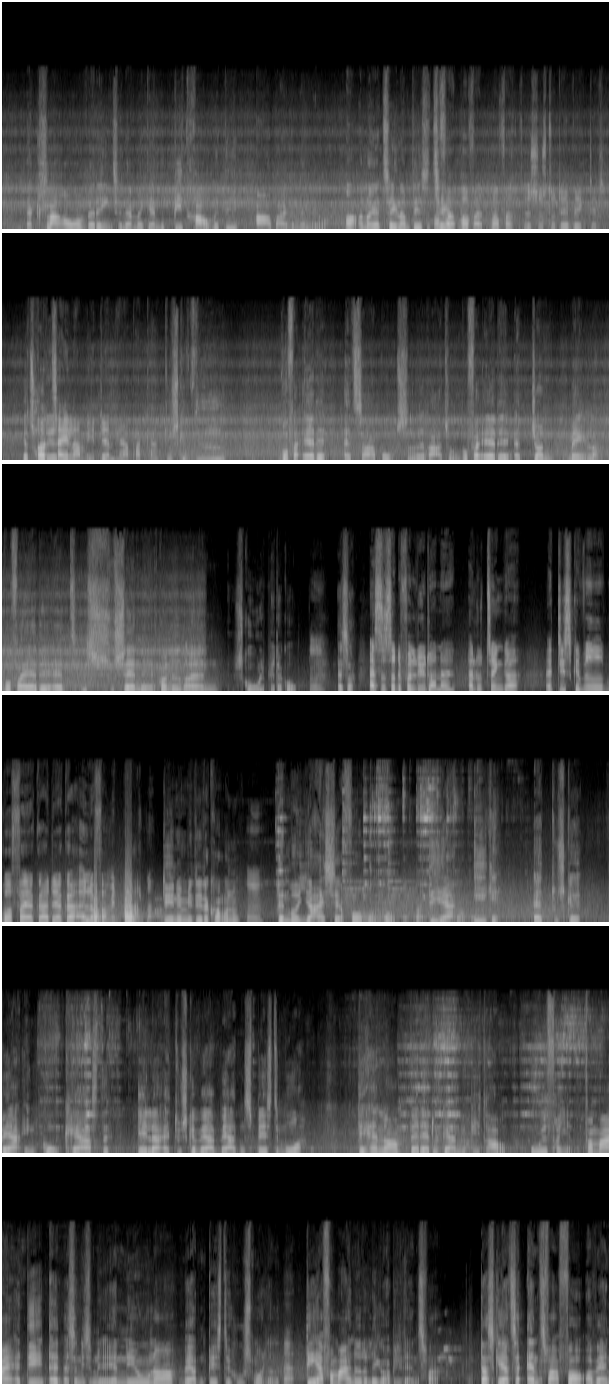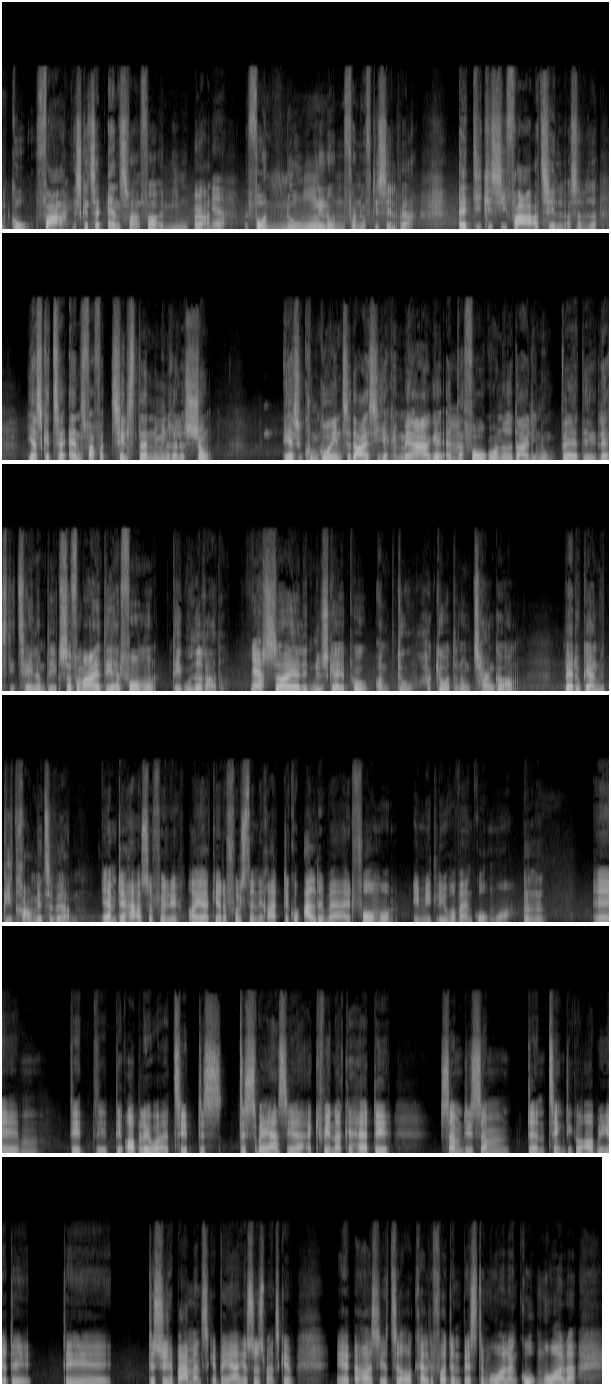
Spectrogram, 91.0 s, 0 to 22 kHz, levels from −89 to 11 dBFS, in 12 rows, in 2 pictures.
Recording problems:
thin; very; fading below 400 Hz
train or aircraft noise; loud; throughout; 7 dB below the speech

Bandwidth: 15.5 kHz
